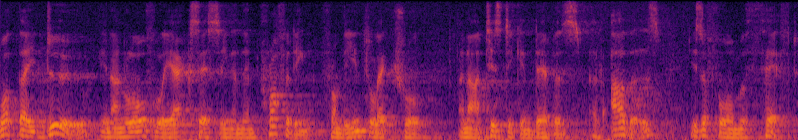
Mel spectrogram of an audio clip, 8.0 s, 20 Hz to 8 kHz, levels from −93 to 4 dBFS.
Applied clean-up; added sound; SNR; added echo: none; Wind; 17 dB; none.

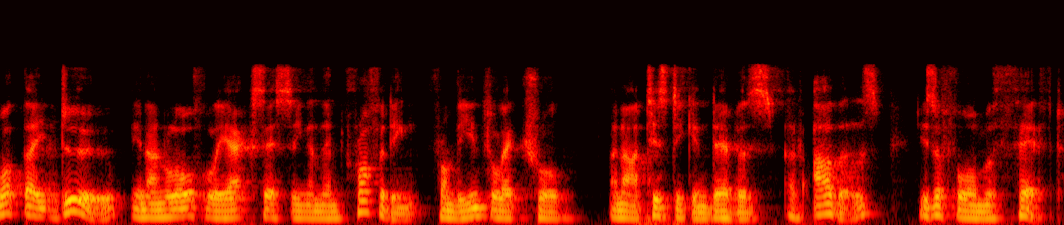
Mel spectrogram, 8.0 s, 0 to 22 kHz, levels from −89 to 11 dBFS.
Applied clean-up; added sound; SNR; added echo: neural mask model DeepFilterNet 3.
